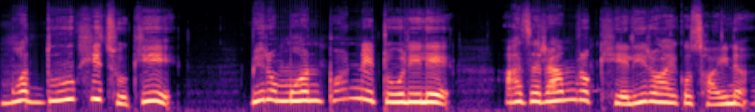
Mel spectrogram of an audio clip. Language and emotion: Nepali, sad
